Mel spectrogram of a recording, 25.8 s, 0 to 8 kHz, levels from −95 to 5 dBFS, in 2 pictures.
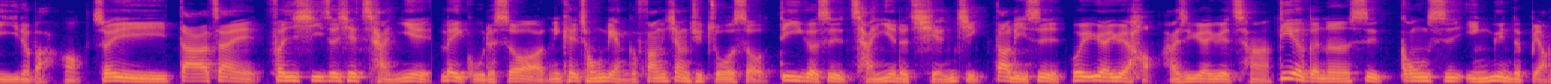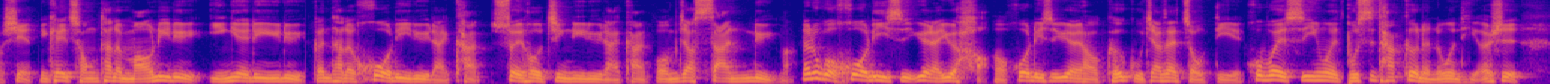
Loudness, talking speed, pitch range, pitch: -24 LUFS, 325 characters per minute, 100-130 Hz, 115 Hz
